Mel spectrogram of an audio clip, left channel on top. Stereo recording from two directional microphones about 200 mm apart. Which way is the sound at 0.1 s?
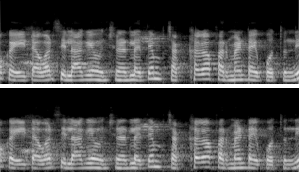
25° left (ahead or behind).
